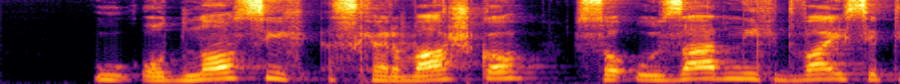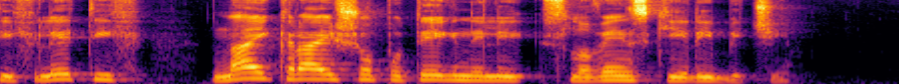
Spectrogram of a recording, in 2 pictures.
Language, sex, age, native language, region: Slovenian, male, 18-29, Slovenian, Savinja region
